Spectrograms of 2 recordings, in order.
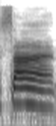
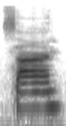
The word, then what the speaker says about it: sine: I know I usually hear students mispronounce it. They say, Miss Gray, what is the sine, the sin, what is the cos and tan? These are the buttons that we will be working with, sine, cosine, and tangent.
